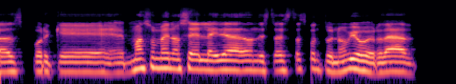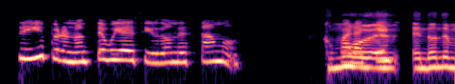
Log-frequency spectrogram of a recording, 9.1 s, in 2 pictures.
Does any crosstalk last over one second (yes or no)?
no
